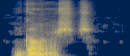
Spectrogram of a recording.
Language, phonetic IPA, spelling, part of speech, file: Polish, [ɡɔ̃w̃ʃt͡ʃ], gąszcz, noun, Pl-gąszcz.ogg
